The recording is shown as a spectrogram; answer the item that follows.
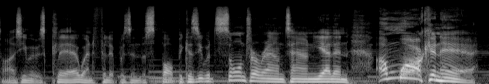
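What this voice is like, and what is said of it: Bad put-on Brooklyn accent. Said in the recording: “a thick Brooklyn accent ... terrible accent”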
